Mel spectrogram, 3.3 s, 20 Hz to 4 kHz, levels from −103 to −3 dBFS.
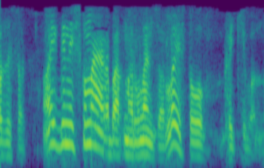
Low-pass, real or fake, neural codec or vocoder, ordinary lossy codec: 3.6 kHz; real; none; MP3, 24 kbps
